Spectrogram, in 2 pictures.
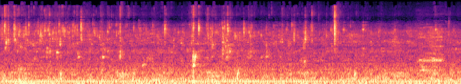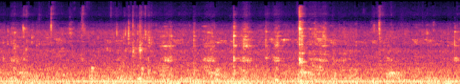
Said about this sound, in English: Now I'm going to pour it through my strainer.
